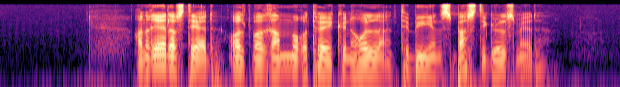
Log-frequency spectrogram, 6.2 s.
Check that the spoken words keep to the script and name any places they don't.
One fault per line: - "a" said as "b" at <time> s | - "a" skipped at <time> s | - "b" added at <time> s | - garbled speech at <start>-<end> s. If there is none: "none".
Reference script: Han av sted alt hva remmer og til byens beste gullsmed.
- "red" added at 1.5 s
- "tøy kunne holde" added at 3.2 s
